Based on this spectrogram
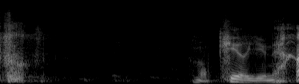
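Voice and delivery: low, soft, deadpan threat through a laugh; a hint of an unstoppable brute; the pipe-struck guy threatening the friend, low and amused; mock menace. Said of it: "And the guy just went".

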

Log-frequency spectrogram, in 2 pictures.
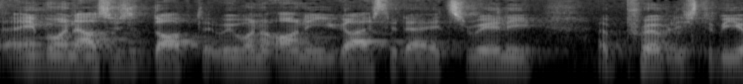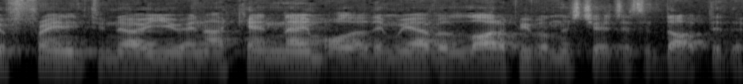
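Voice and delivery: usual speaking voice

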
